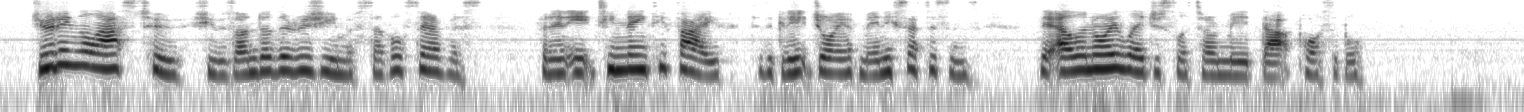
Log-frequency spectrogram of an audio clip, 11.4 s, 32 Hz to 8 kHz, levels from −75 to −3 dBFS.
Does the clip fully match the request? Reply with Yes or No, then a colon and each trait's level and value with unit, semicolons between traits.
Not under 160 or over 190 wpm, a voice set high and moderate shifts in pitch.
No: average, 145 wpm; high, 230 Hz; average, 3.6 semitones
